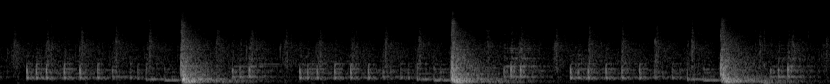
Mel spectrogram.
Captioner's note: rhythmic clapping; drumming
